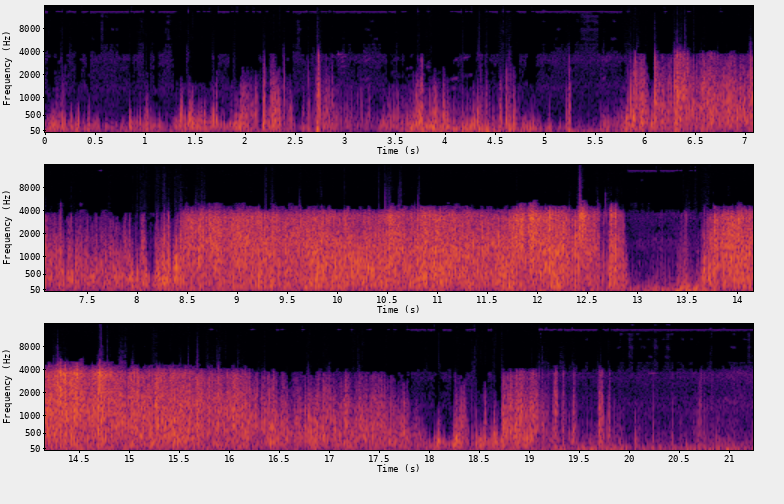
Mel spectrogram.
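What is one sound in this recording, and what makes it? Wind gusts and buffets loudly outdoors.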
